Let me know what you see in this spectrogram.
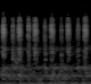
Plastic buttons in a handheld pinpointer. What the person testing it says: when you shake it you can hear them rattling around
